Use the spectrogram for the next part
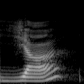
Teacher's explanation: جیم، شین اور یا ہمارے تالو کو زبان ٹچ ہوتی ہے، درمیان والا حصہ زبان کا، تو پھر وہاں سے نکلتا ہے یا، ٹھیک ہے.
